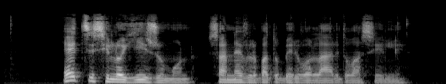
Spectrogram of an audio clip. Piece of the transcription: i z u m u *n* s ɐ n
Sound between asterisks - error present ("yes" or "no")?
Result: no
